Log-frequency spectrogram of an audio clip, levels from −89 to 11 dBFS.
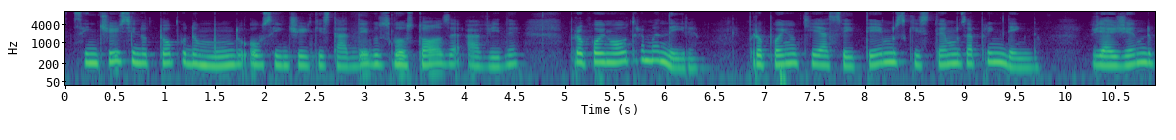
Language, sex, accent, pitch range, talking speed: Portuguese, female, Brazilian, 170-200 Hz, 120 wpm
